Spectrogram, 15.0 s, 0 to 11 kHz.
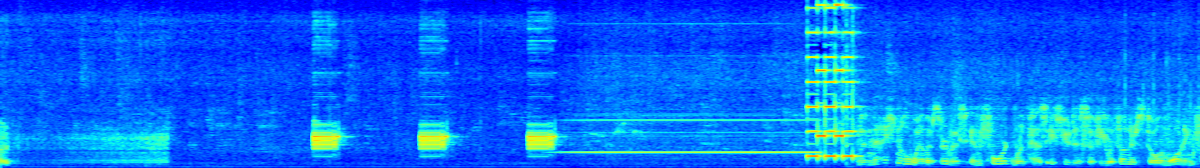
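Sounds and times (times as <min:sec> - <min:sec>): steady single-pitch alert tone: 0:06.8 - 0:10.8.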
